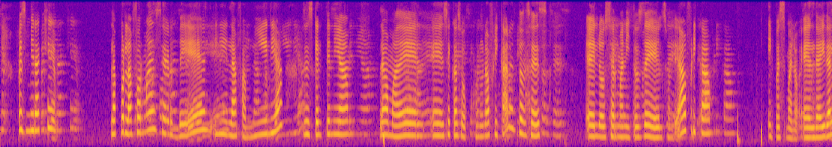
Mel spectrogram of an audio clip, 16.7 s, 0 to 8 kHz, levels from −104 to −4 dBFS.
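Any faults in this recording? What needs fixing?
Echo with no canceller runs throughout the speech. Every phrase returns as a fainter, thinner copy around 0.4 s later, sitting about 17 dB below the direct sound. The far end is playing the call through a loudspeaker, its microphone picks that playback up, and nothing subtracts it before it travels back across the network. The delay reflects that full round trip. To fix it, enable acoustic echo cancellation on the far-end device or have that participant use headphones.

The lack of content above 8 kHz fits ordinary call microphone processing and needs no change.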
